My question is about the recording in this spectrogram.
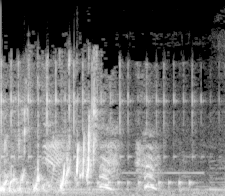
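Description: A cartoon character laughing in a string of quick, gurgly bursts over the hiss of a running shower, the laughter trailing off near the end.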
